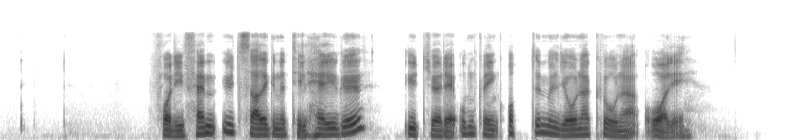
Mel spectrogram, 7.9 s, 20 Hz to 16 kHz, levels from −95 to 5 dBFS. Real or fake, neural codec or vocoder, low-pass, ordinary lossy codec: fake; codec, 16 kHz, 4 kbps, FunCodec, trained on LibriTTS, 50 frames a second; 7.2 kHz; none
